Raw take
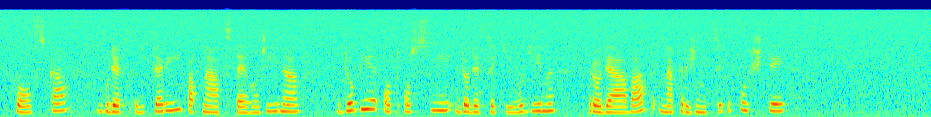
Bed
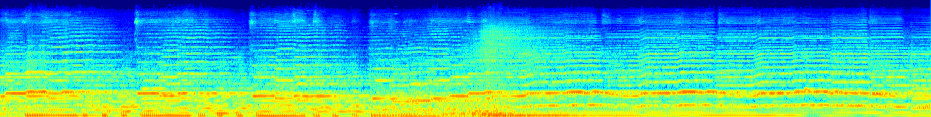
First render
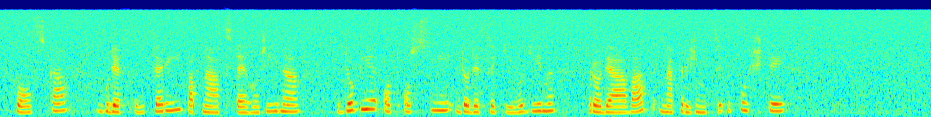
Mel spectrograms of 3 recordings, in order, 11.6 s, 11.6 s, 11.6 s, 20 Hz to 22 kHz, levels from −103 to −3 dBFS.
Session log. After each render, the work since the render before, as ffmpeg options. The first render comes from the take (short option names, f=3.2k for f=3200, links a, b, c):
-af "bandreject=f=60:t=h:w=4,bandreject=f=120:t=h:w=4"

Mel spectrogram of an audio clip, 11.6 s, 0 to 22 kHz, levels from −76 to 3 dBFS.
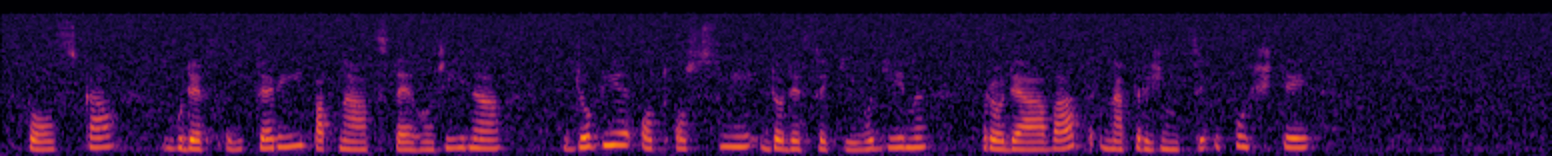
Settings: -af "afftdn=nr=10:nf=-40"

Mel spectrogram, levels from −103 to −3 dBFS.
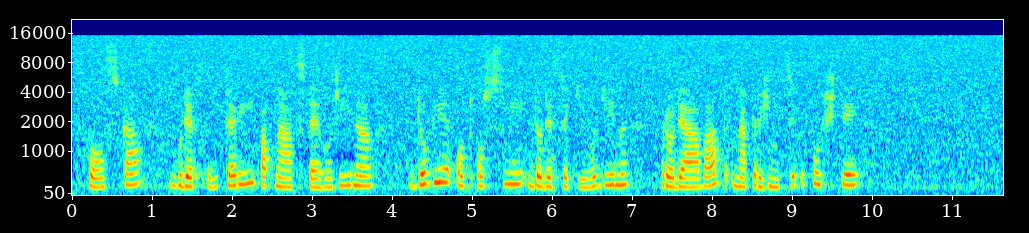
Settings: -filter_complex "[0:a]asettb=1/sr,asplit=3[a][b][c];[a]atrim=end=2.774[d];[b]atrim=start=2.77:end=3.75,asetpts=PTS-STARTPTS,afade=t=in:d=0.004:c=qsin,afade=t=out:st=0.976:d=0.004:c=qsin,equalizer=f=920:w=5.9:g=-9.5[e];[c]atrim=start=3.746[f];[d][e]acrossfade=d=0.004:c1=hsin:c2=qsin[g];[g][f]acrossfade=d=0.004:c1=qsin:c2=hsin"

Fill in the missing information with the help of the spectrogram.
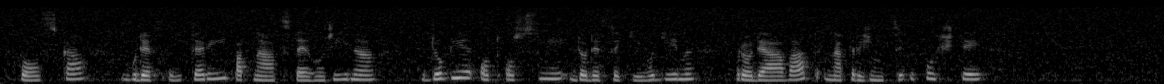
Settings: -af "volume=-6dB"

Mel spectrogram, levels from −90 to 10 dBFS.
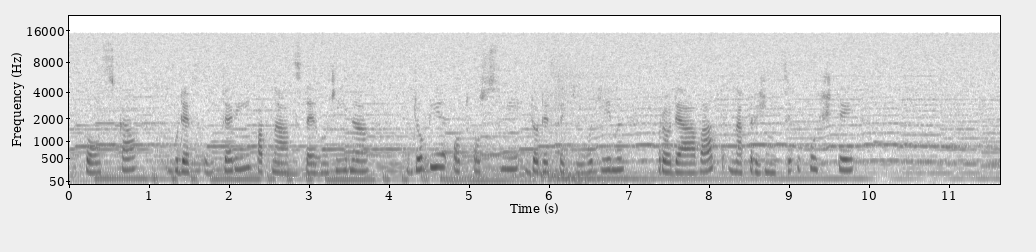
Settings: -filter_complex "[1:a]volume=-15dB[a];[0:a][a]amix=inputs=2:normalize=0"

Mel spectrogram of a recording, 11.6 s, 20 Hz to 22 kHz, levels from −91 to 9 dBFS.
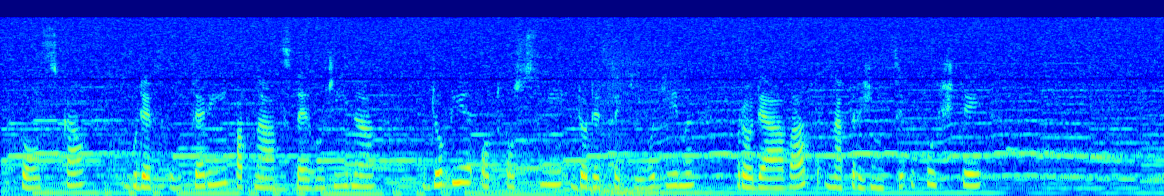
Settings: -af "bandreject=f=4.2k:w=20"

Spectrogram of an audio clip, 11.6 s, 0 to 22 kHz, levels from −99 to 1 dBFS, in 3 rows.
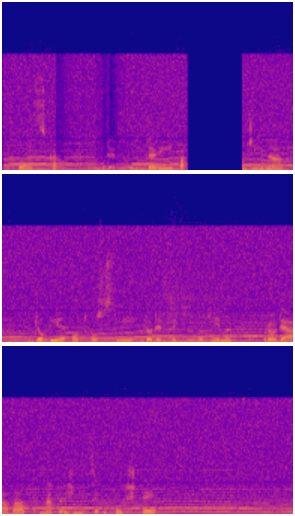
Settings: -filter_complex "[0:a]asplit=3[a][b][c];[a]afade=t=out:st=0.7:d=0.02[d];[b]acompressor=threshold=-40dB:ratio=8:attack=3.2:release=140:knee=1:detection=peak,afade=t=in:st=0.7:d=0.02,afade=t=out:st=1.69:d=0.02[e];[c]afade=t=in:st=1.69:d=0.02[f];[d][e][f]amix=inputs=3:normalize=0,asettb=1/sr,asplit=3[g][h][i];[g]atrim=end=7.994[j];[h]atrim=start=7.99:end=8.58,asetpts=PTS-STARTPTS,afade=t=in:d=0.004:c=qsin,afade=t=out:st=0.586:d=0.004:c=qsin,highpass=190[k];[i]atrim=start=8.576[l];[j][k]acrossfade=d=0.004:c1=hsin:c2=qsin[m];[m][l]acrossfade=d=0.004:c1=qsin:c2=hsin,asplit=3[n][o][p];[n]atrim=end=2.46,asetpts=PTS-STARTPTS,afade=t=out:st=2.456:d=0.004:c=hsin[q];[o]atrim=start=2.46:end=3.19,asetpts=PTS-STARTPTS,volume=0[r];[p]atrim=start=3.19,asetpts=PTS-STARTPTS,afade=t=in:d=0.004:c=hsin[s];[q][r][s]concat=n=3:v=0:a=1"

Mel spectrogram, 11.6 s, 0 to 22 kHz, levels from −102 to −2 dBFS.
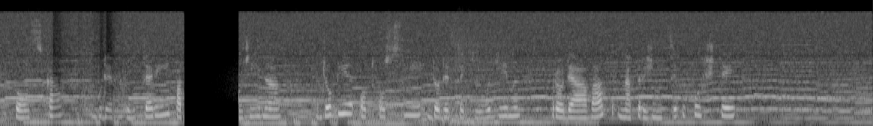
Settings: -filter_complex "[0:a]acrossover=split=300|810|2700[a][b][c][d];[a]alimiter=level_in=15dB:limit=-24dB:level=0:latency=1,volume=-15dB[e];[c]acompressor=mode=upward:threshold=-46dB:ratio=2.5[f];[e][b][f][d]amix=inputs=4:normalize=0"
